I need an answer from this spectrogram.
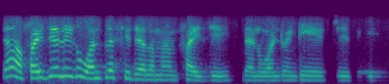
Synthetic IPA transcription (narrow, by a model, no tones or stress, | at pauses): jaːpʰɐjd͡ʒiːliːɡɐʋɐnplɐsid̪ɛːlamaːmfʰɐjd͡ʒiːd̪ɐnʋɐnʈweɳʈieːʈ̚d͡ʒiːbiː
